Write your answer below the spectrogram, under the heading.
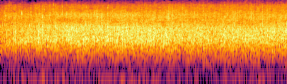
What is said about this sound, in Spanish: Pero yo quiero que me den un fuerte aplauso a Liliana donde quiera que esté.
